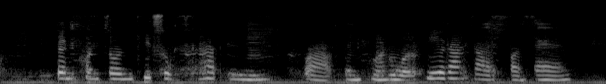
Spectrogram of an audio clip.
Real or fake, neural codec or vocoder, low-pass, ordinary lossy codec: fake; codec, 44.1 kHz, 1.7 kbps, Pupu-Codec; 10.8 kHz; MP3, 96 kbps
